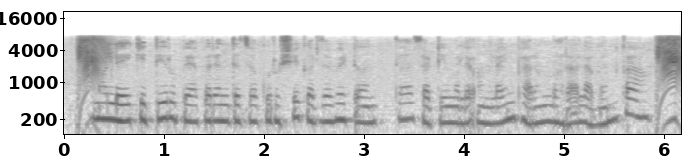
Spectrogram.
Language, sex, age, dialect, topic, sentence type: Marathi, female, 36-40, Varhadi, banking, question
